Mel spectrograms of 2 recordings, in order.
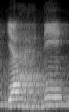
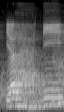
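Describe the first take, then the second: No difference in how they are said.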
